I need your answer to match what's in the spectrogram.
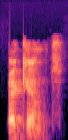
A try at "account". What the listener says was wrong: Too much students say account. Don't stress the k sound because you have to say account, not account. no stress on K, on the double C, which is K. Be careful of the vowel and consonant letters.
